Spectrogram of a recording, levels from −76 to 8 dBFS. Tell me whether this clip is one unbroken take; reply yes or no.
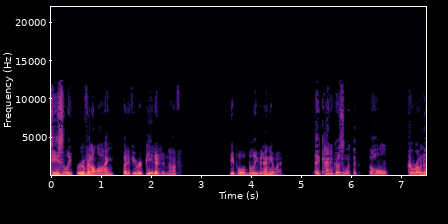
no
